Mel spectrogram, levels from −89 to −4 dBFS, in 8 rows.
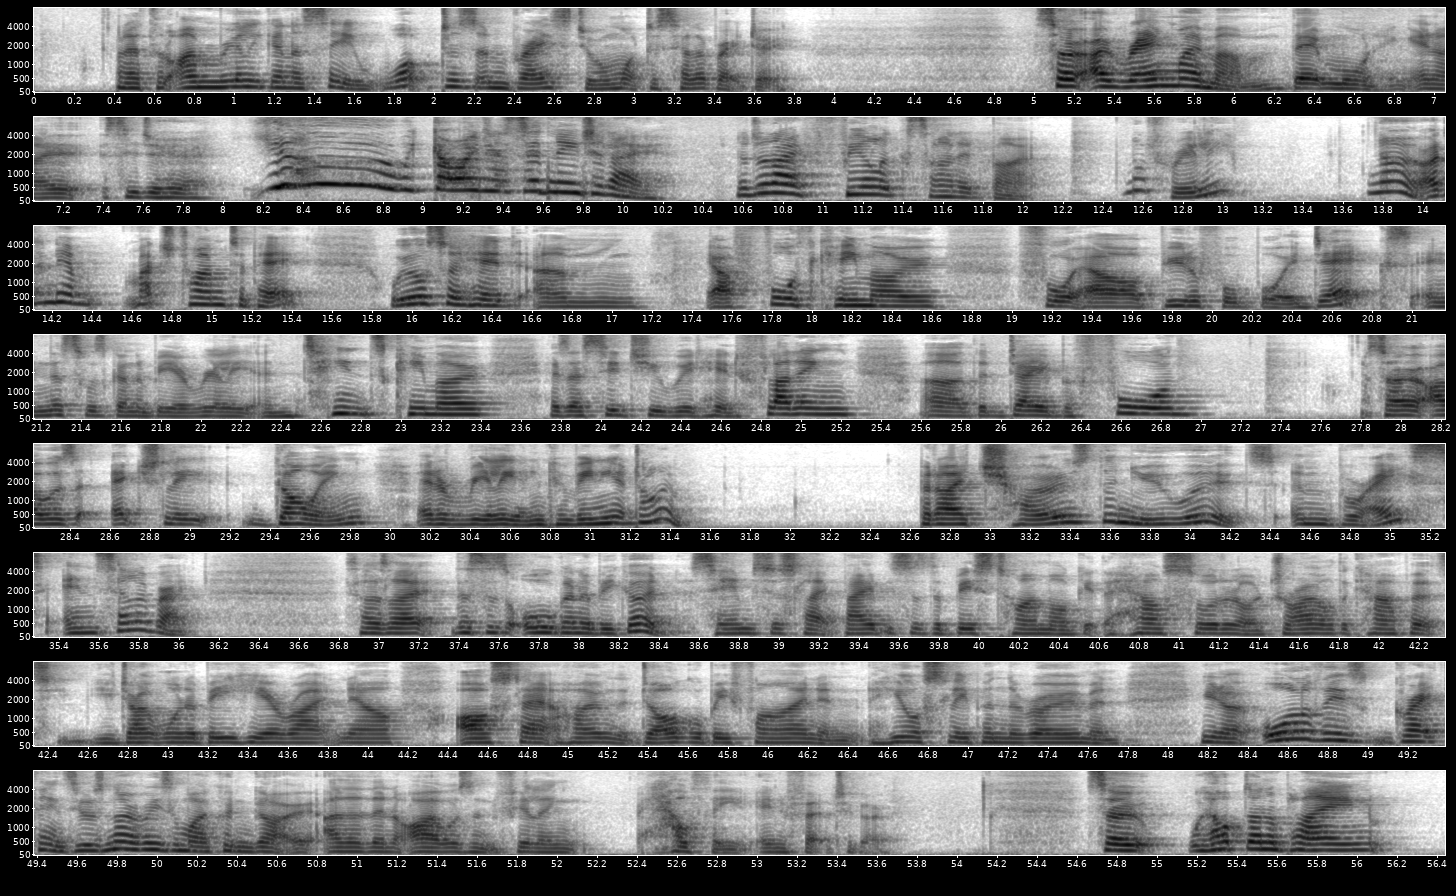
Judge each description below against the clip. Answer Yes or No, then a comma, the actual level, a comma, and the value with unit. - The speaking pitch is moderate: Yes, medium, 170 Hz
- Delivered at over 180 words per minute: Yes, average, 200 wpm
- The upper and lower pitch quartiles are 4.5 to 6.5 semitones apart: Yes, average, 5.2 semitones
